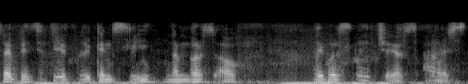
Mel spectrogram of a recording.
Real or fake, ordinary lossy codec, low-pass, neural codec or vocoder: fake; none; 7.2 kHz; codec, 24 kHz, 1.5 kbps, HILCodec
